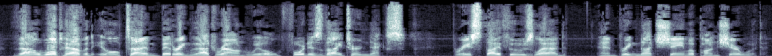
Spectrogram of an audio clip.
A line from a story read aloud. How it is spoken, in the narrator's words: Merry Robin laughed, and quoth he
